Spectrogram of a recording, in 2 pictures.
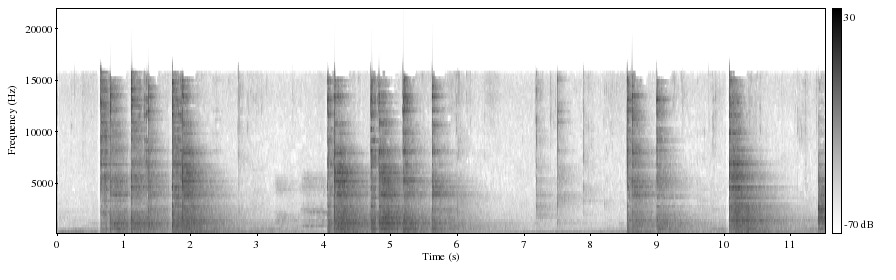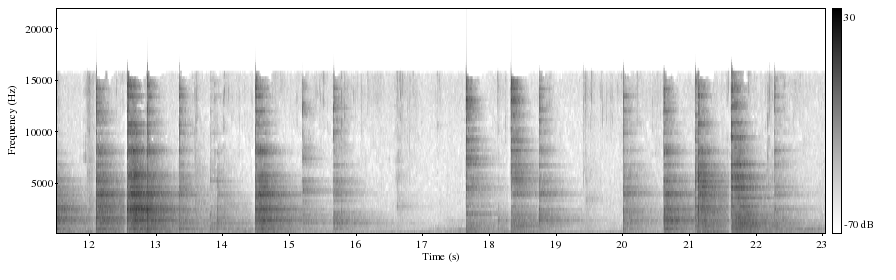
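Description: Metal spoon clinking and scraping against a plate as rice is scooped up, in clusters of sharp strikes every couple of seconds.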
